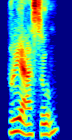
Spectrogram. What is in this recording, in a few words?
"reassume", Indian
